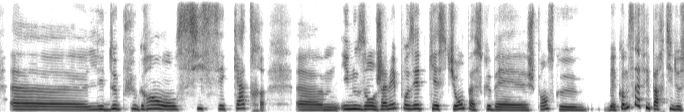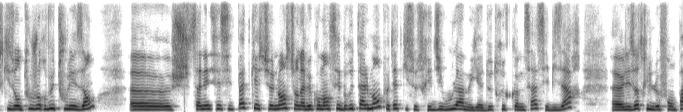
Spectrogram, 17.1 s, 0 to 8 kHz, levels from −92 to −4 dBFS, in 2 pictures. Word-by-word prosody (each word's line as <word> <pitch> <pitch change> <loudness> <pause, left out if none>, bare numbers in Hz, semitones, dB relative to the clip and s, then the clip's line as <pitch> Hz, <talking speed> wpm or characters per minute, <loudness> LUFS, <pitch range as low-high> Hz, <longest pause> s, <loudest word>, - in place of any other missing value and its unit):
Heu, 205 -2 +1
les 215 +2 -2
2 255 +7 0
plus 255 +1 -6
grands 260 +4 +1
ont 225 -1 +2
6 260 +3 -2
et 235 - -3
4, 275 +5 -5 0.4
hem, 185 -1 -1
ils 240 +1 +3
nous 240 -2 +4
ont 235 0 +4
jamais 230 +6 +1
posé 265 -3 +1
de 250 - -11
questions 240 +1 +1
parce 210 - -3
que, 230 - -2
beh, 180 -3 +1
je 180 - -6
pense 250 +4 -4
que, 190 -5 -1 0.3
bah, 205 - 0
comme 280 - +1
ça 395 - -1
fait 325 - +2
partie 245 -1 -1
de 215 - 0
ce 195 - -6
qu'ils 235 -1 +1
ont - - +5
toujours 260 0 0
vu 270 +3 +5
tous 260 -1 -2
les 230 -2 +3
ans, 260 - +1 0.5
heu, 215 -1 +4
je - - -3
s - - -5
ça 235 - 0
nécessite 245 -1 -1
pas 315 - +1
de 320 - -16
questionnement. 270 -2 +1
Si 295 -3 -5
on 245 - +2
avait 230 0 +4
commencé 250 +2 +1
brutalement, 265 +7 +2
peut-être 265 0 -3
qu'ils 235 -4 -8
se 215 - -5
seraient 205 +1 -5
dit: 205 +3 -1
«Hou 210 +3 +1
là, 245 -2 +4
mais 180 -4 -2
il - - -6
y - - +1
a - - 0
2 200 +5 -4
trucs 230 +1 -7
comme 205 -3 -3
ça, 260 +9 -3
c'est 275 -8 -6
bizarre», 195 - -2 0.4
heu, 190 -1 +5
les 205 +4 +1
autres, 260 0 0
ils 235 - +3
le 220 - +2
font 215 -1 -4
pas, 260 - 0
230 Hz, 260 wpm, -24 LUFS, 205-260 Hz, 0.5 s, ont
